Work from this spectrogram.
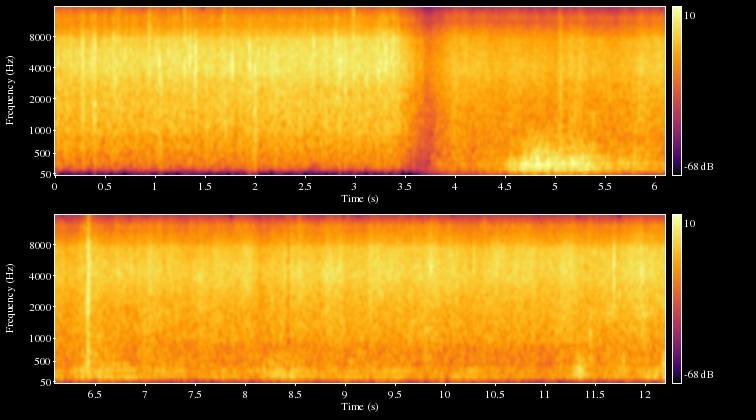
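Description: Steady heavy rain pours throughout at a rural Florida homestead, with a deep rumble of thunder rolling in partway through and lingering beneath the downpour.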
